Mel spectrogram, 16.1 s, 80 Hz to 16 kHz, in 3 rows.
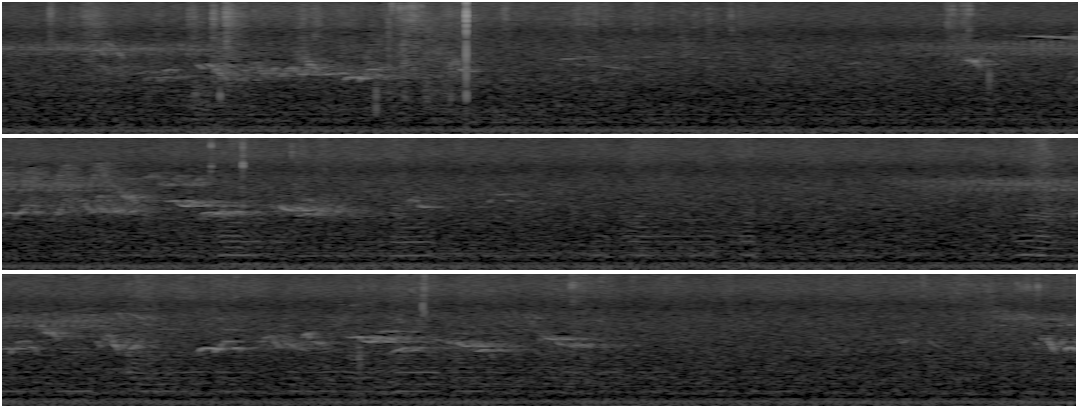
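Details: Several bees hum around blooming rhododendron flowers on 18 May 2020: a low, unbroken droning buzz over steady ambient noise, with a brief click near the start.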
